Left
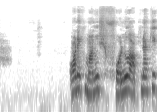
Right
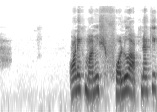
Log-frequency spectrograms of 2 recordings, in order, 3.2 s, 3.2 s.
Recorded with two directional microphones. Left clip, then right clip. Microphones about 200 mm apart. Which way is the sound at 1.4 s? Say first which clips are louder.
Right 4 dB; 25° right (ahead or behind).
